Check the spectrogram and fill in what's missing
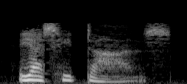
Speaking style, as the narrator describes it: Alhanna returned coolly

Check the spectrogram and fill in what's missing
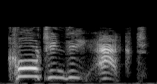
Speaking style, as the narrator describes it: Ernie yelled, his face stark white

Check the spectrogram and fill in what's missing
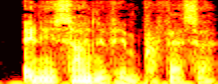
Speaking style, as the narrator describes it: asked Percy in a whisper

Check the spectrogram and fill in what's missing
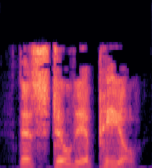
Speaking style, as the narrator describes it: said Ron, fiercely

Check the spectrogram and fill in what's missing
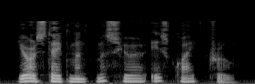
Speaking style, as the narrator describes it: said the Countess

